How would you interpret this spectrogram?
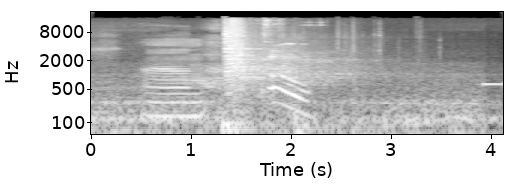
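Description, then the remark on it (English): Steady car traffic rumble inside a road tunnel, with a loud whooshing pass around the middle and some faint tonal sounds mixed in. The overall sound is dense and reverberant, with the traffic echoing through the tunnel. “Yeah, we are inside of a tunnel now. So things are gonna echo.”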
